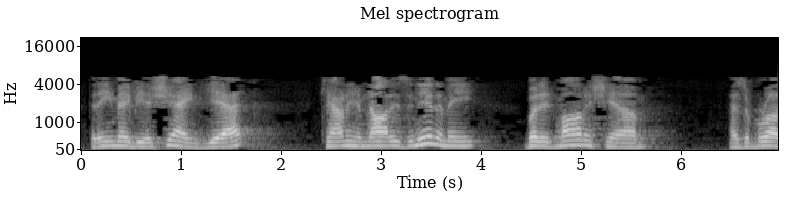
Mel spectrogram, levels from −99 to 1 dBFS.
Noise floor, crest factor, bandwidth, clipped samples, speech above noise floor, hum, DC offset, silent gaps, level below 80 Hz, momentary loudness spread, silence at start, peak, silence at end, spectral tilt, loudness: -66 dBFS; 18 dB; 5.4 kHz; under 0.1%; 43 dB; none; under 0.1%; none; -70 dBFS; 9 LU; 0.1 s; -8 dBFS; 0 s; -8 dB/octave; -25 LUFS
